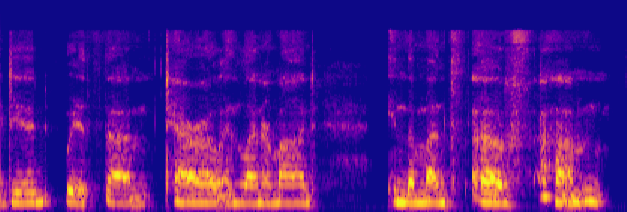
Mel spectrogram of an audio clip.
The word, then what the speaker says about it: Lenormand: Uh I wrote a book called The Language of Lenormand or Lenormand or Lenormal, however you want to pronounce it. Um it's uh it's called The Language of Lenormand, and it's uh a really friendly guide.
